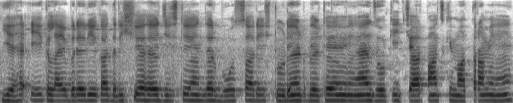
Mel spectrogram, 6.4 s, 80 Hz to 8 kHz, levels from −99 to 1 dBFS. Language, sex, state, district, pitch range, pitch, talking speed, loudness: Hindi, male, Rajasthan, Bikaner, 155-165 Hz, 160 Hz, 195 wpm, -16 LUFS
